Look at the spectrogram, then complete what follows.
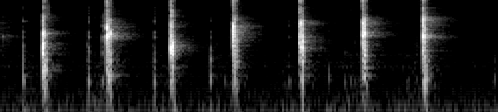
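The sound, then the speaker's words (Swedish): A steady run of sharp clattering taps, the footsteps of a walking clock some way off, each strong click preceded by a faint softer one, falling in an even tick-tock rhythm about twice a second. No voices. “Ja, det var ett litet slags klapprande ljud som också lät lite grann som en klocka.”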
